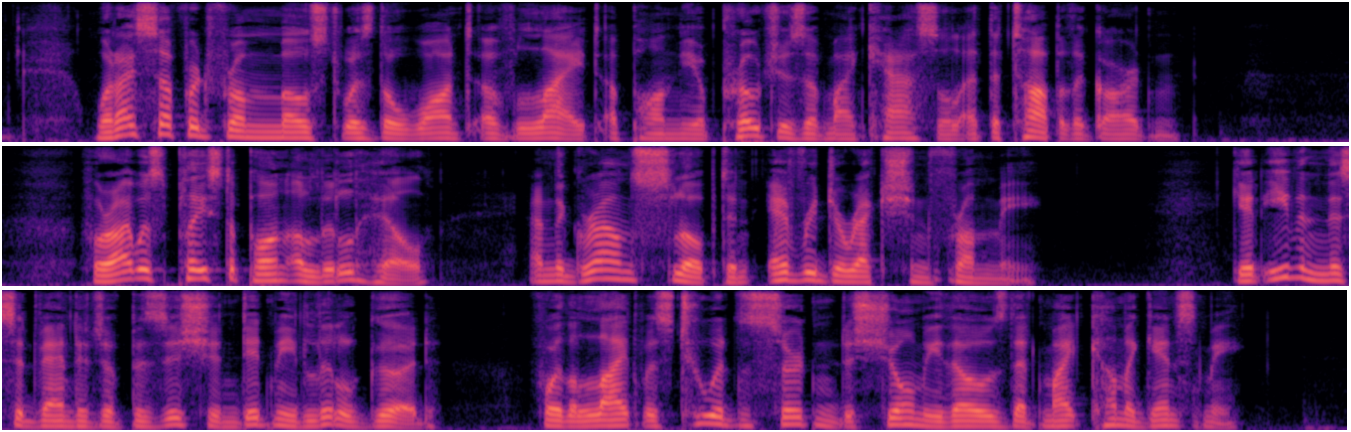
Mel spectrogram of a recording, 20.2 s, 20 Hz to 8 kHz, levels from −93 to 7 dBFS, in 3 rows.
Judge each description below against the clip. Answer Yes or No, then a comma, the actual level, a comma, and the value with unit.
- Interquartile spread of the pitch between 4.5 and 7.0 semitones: Yes, average, 4.8 semitones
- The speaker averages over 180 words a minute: Yes, average, 190 wpm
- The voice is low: Yes, low, 115 Hz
